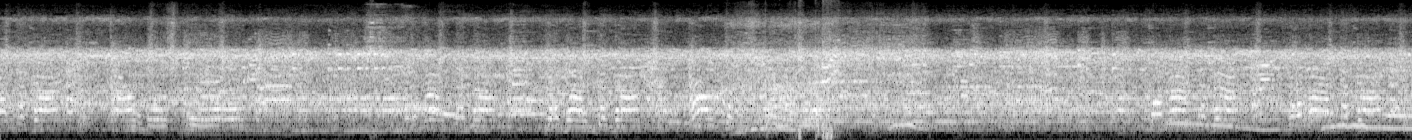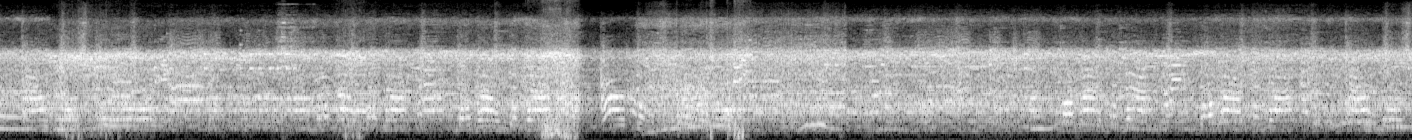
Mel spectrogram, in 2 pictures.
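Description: A dense, distorted mix of music and warped voices laid over one another, with many rising and falling pitch glides and a few sharp clicks scattered through it. The sound of several clips playing at once through heavy audio effects.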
